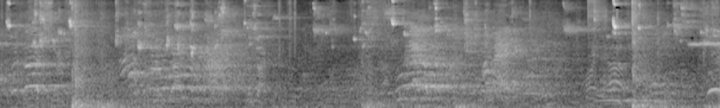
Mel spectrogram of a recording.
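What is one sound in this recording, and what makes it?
A volleyball is struck with loud slaps.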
